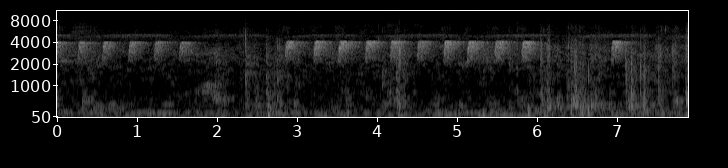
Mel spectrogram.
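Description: Faint, high chirps repeating rapidly and evenly, about three a second, in long runs with short breaks, like a bird calling over and over. Soft knocks and rustles come in between.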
